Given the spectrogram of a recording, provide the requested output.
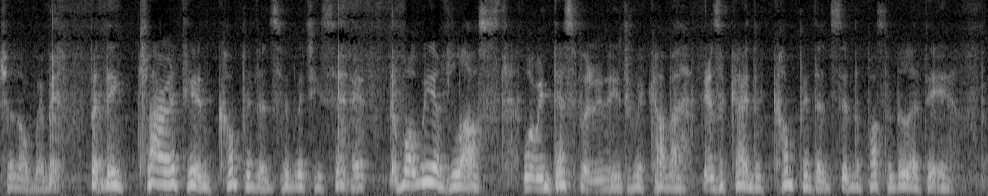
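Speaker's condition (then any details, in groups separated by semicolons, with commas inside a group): Motor neurone disease; progressive motor neurone disease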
